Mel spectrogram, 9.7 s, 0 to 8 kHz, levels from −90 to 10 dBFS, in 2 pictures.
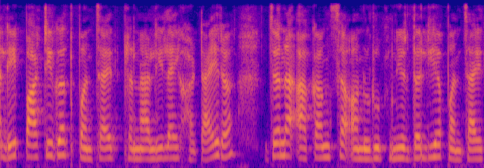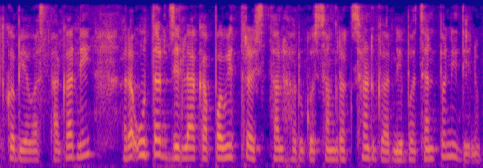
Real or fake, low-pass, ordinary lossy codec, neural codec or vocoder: fake; 7.2 kHz; none; codec, 16 kHz, 16 kbps, FunCodec, trained on LibriTTS, 50 frames a second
